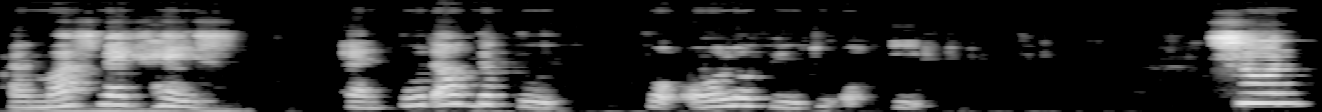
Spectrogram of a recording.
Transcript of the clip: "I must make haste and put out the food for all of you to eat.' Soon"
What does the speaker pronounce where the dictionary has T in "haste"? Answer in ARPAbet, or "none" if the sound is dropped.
T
